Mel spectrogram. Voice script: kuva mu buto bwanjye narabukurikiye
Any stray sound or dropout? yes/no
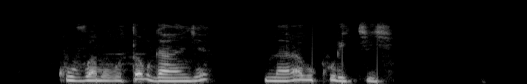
no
